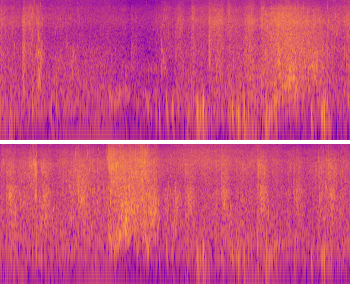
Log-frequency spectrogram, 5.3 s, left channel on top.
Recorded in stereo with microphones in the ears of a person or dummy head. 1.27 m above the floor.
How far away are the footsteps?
I don't hear footsteps.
